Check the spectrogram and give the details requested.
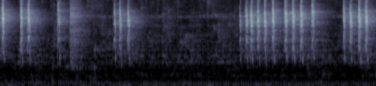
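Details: Master-training fighting song of a Eurasian tree sparrow: scattered single and paired shrill chirps, then a dense rolling burst of about ten rapid notes, followed by a shorter run.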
